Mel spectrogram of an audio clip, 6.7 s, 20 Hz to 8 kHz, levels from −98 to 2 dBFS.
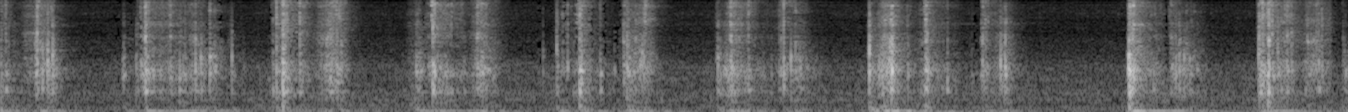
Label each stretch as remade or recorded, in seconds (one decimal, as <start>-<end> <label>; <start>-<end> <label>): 0.0-0.8 recorded; 0.8-4.8 remade; 4.8-6.7 recorded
